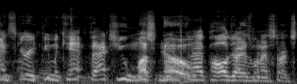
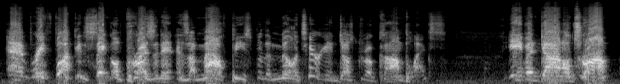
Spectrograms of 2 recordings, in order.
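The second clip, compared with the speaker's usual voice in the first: high, loud furious rant; angry shout; 5 semitones higher, 8 dB louder than usual. Real, not acted. Host yelling back at a woman who criticized him, angry shout. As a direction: tear into the critic, hammering every word.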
